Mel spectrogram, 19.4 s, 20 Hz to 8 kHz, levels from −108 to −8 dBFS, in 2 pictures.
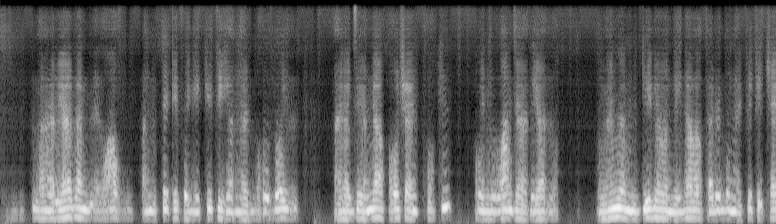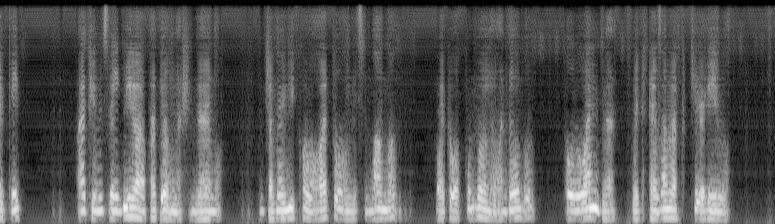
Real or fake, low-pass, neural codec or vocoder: fake; 7.2 kHz; codec, 16 kHz, 0.5 kbps, FreqCodec, smaller model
